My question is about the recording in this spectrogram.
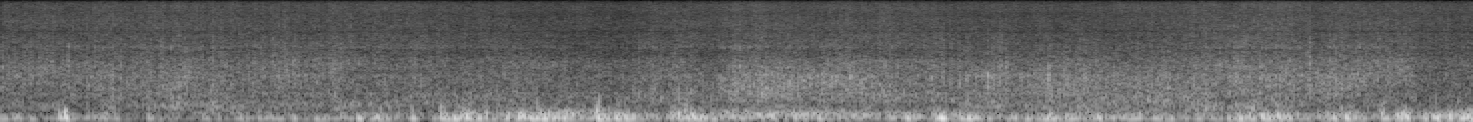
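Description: Wind buffeting the microphone in gusty, low rumbles while moving down a ski slope, with the rushing hiss of skis sliding over packed snow that grows louder about halfway through.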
